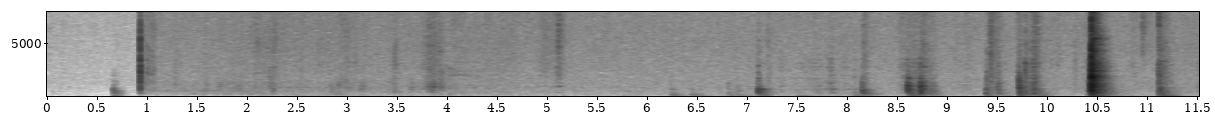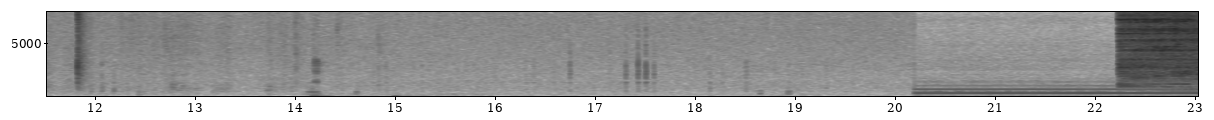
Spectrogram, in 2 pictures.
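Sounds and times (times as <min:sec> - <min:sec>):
wood scraping on wood: 0:07.1 - 0:10.0
wooden boards knocking: 0:08.1 - 0:11.3.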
